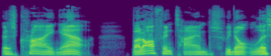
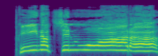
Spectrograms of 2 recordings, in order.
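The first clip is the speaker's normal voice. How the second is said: odd, really weird, very high-pitched voice; 4 dB louder than usual. Asked for it one more time, redoing someone's really weird voice. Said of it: "How did it sound again? One more time".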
